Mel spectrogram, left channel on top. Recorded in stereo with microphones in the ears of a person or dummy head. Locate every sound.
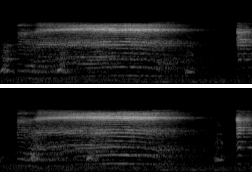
0.2 s a baby crying: 55° right (ahead or behind), 0.6 m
